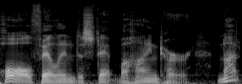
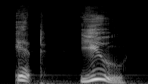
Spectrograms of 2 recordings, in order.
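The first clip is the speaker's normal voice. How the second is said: very high, gasping delivery with broken words; 9 semitones higher, 4 dB louder than usual. Lorraine, as Paul leans in to her, gasped. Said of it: "she gasped".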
